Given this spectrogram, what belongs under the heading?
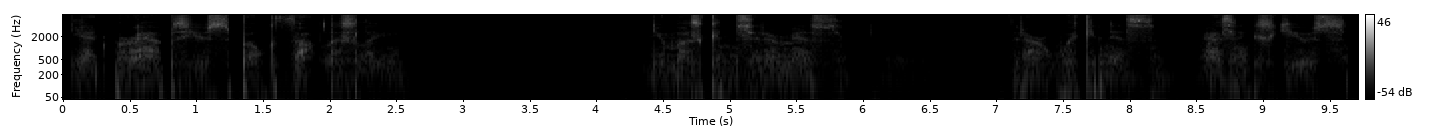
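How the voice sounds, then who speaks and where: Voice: slow, long pauses, sharp tone, no echo. A reader voicing a proud, theatrical thin bandit man from Italy in a grandiose, courtly whisper for a storybook. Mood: wounded, reproachful.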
